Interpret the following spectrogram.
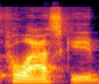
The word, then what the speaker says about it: Pulaski: no no what so do you guys pronounce uh Pulaski County just like they do in Virginia Pulaski no no this is Arkansas we get palasa palasi well it's everybody says palaski but you add a little bit of a twang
